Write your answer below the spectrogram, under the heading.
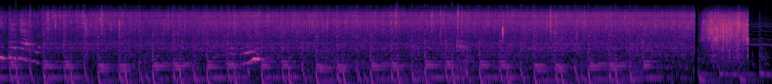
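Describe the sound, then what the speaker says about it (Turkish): Rolled börek pastries fry in hot oil in a pan, a steady close crackling sizzle with rhythmic bubbling that runs throughout, ending with a short burst of louder noise. "Yağ ısındıktan sonra hazırlamış olduğumuz börekleri yağın içerisine bırakalım."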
